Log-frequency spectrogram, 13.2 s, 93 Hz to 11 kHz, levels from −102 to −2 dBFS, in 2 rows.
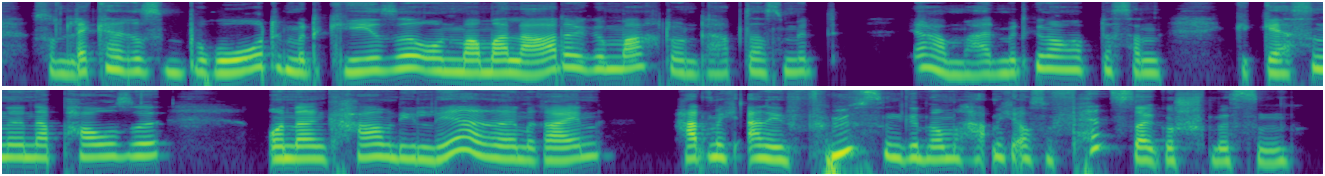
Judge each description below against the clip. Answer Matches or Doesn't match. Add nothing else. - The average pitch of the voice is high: Matches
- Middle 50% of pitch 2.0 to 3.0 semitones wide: Doesn't match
